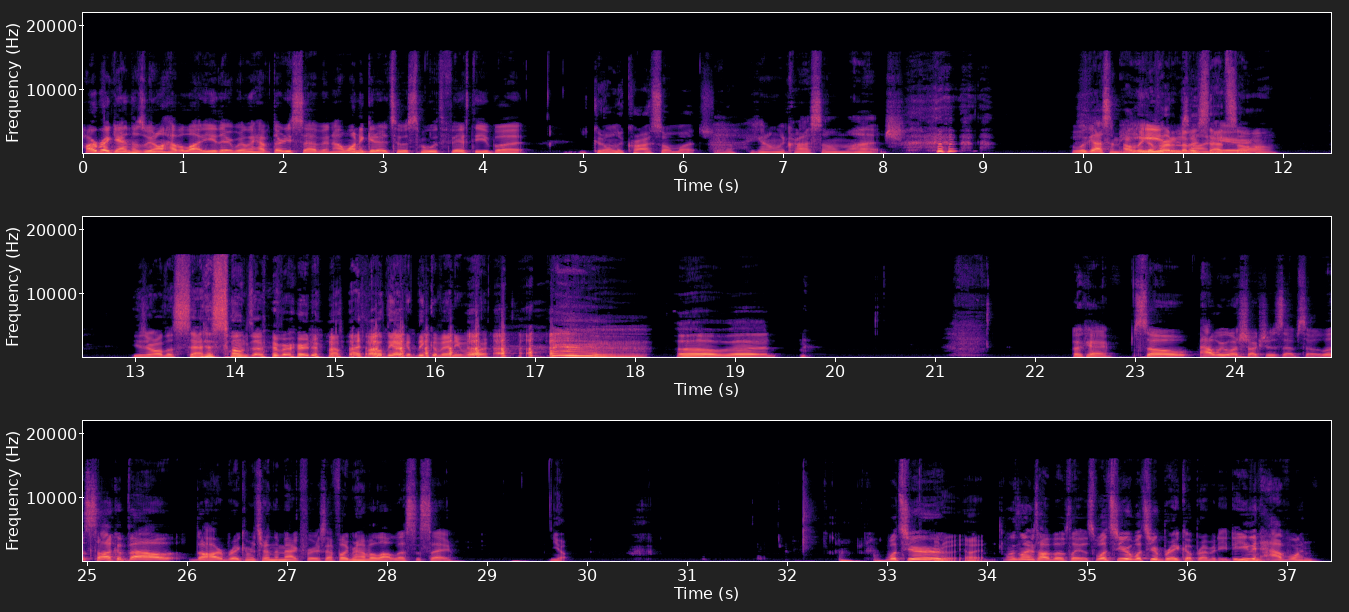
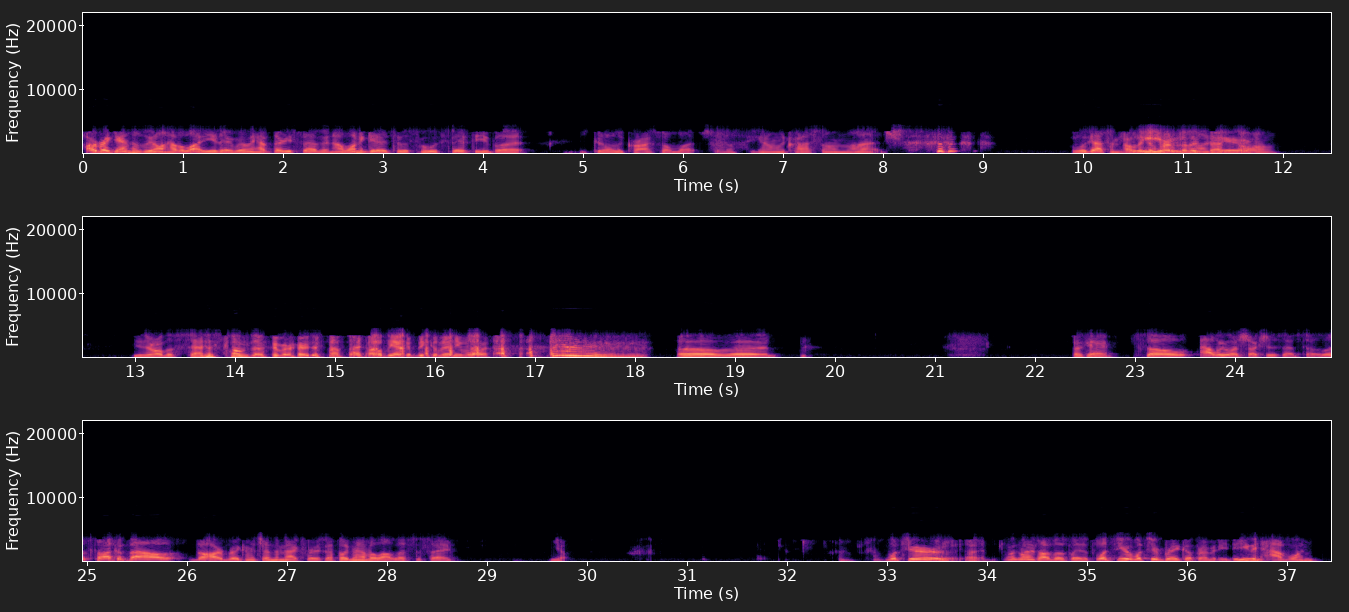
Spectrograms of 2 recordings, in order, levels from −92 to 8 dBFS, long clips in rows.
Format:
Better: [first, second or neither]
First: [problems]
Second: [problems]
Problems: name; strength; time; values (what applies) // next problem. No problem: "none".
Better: first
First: none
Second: phone-call audio; poor line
